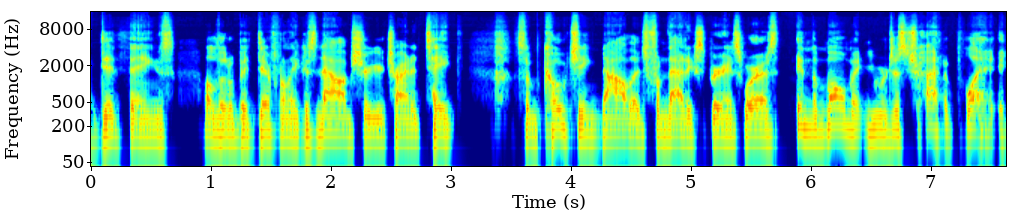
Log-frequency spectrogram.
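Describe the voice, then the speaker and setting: In a dry, close sound with no echo, a man of medium pitch talks at a fairly quick pace in a plain, everyday voice with fairly even intonation. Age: 50s. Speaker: basketball podcast host. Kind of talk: interview.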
